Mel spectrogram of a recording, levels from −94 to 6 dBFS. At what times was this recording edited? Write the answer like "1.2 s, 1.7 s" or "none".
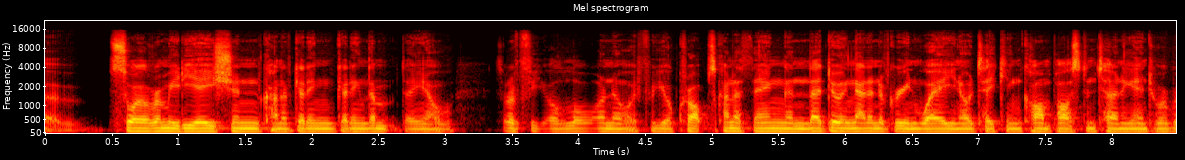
3.5 s, 6.3 s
